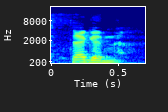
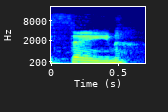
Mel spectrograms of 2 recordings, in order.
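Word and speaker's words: thegn: And you're like, Thegan. I don't like that. But remember, the G makes this Y sound, so this is actually Thane.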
